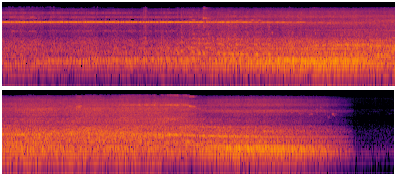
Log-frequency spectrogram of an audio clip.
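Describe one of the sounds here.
An electric train approaches and rumbles past close by.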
